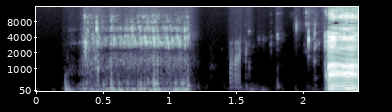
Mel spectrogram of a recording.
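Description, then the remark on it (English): A wet slurping sip of hot peppermint tea lasts about a second, followed by a short pause, faint mouth sounds, and then a loud voiced exhale or sound at the end. “Let me take a sip of my tea here. Peppermint tea.”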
